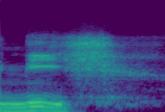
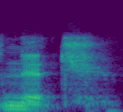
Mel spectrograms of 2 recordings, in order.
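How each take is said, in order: First: The word is said with a French-style pronunciation. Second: The word is said rhyming with itch. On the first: "it should be niche. I think it's French" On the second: "the way I'm used to hearing it, wrong or not"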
